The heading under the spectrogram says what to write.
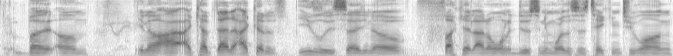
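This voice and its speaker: This is a man's voice. The intonation holds fairly even throughout. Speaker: YouTube gaming commentator. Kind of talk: casual monologue commentary. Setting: home recording, drinking tea. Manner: casual, rambling, filler-heavy; low energy, less happy-sounding.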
